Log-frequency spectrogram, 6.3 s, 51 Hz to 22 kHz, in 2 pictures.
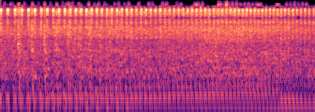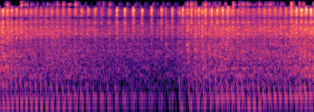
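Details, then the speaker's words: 1969–early-70s International Harvester Cub Cadet 126 garden tractor, single cylinder, first running after sitting for years; thumps unevenly, revs sag and recover because nothing holds the throttle; carburetor spat black smoke and may need tuning. "The problem is that there's nothing holding the throttle from just moving, so the throttle is just moving, which you know is kind of a problem, but I'm sure it's fine."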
